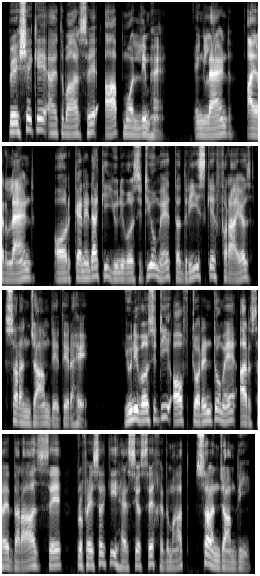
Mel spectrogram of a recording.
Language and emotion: Urdu, neutral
